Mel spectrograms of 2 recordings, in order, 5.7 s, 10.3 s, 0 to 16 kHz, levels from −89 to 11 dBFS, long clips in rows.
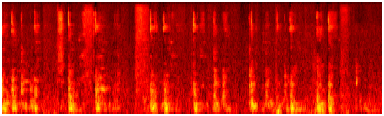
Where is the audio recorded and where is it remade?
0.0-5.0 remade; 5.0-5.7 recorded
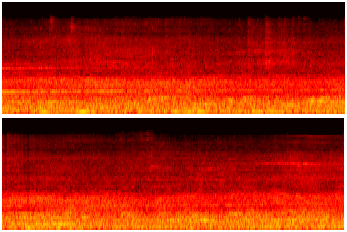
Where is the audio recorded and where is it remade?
0.0-10.3 recorded

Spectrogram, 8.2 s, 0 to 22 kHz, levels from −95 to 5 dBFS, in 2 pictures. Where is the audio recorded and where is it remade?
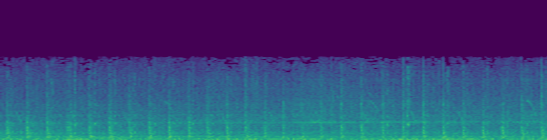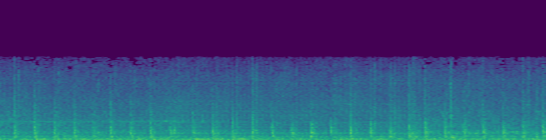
0.0-5.4 recorded; 5.4-7.2 remade; 7.2-8.2 recorded

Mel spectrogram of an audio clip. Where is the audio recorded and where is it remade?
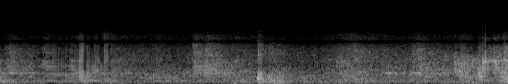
0.0-0.4 recorded; 0.4-1.2 remade; 1.2-5.1 recorded

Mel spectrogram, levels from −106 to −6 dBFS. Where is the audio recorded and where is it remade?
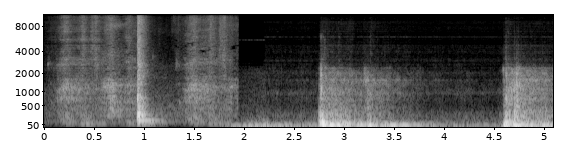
0.0-0.6 remade; 0.6-2.2 recorded; 2.2-5.1 remade

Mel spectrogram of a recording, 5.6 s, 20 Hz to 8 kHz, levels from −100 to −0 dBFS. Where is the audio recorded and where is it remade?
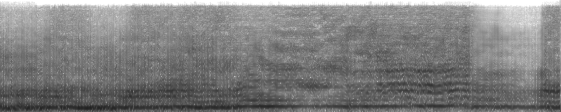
0.0-5.6 remade

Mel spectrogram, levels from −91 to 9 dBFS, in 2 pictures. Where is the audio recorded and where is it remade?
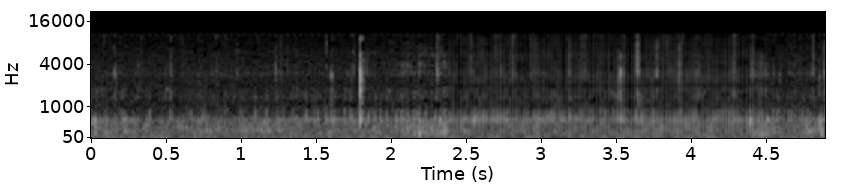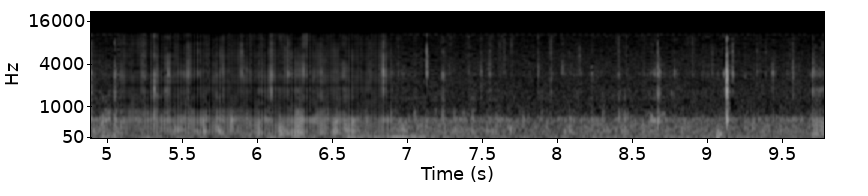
0.0-2.4 recorded; 2.4-4.5 remade; 4.5-5.1 recorded; 5.1-6.9 remade; 6.9-9.8 recorded

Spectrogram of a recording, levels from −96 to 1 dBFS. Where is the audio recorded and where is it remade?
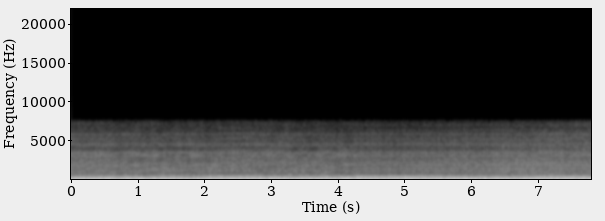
0.0-0.6 recorded; 0.6-2.2 remade; 2.2-2.9 recorded; 2.9-4.3 remade; 4.3-7.8 recorded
